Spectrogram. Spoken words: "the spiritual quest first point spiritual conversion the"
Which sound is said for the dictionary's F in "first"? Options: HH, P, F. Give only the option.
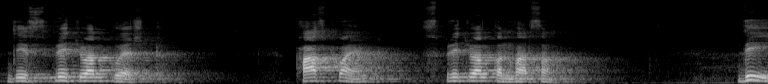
P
